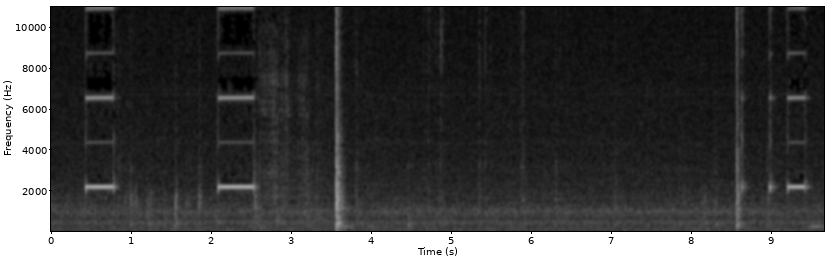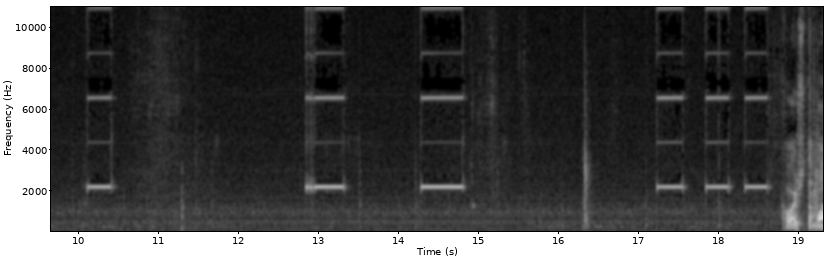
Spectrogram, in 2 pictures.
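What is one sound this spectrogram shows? A meter beeps in short, sharp bursts.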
